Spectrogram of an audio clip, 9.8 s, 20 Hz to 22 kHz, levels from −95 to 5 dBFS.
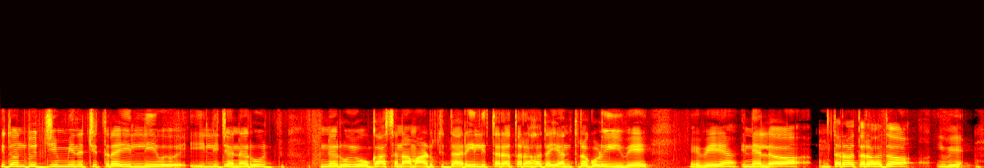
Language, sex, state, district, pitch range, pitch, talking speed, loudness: Kannada, female, Karnataka, Belgaum, 220-235 Hz, 225 Hz, 105 wpm, -15 LUFS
